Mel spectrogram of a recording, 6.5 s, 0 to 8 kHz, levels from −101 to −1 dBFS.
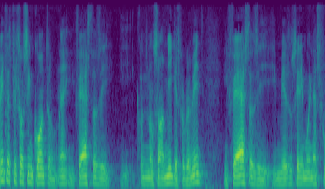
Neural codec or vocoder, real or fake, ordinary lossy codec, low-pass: none; real; none; 7.2 kHz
